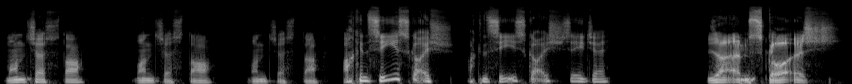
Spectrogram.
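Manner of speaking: low soft Manchester sliding into Scottish; slipping Manchester accent. Shown as a demonstration. Streamer's Manchester accent slips into Scottish. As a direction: Manchester that keeps turning Scottish. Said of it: "Why am I doing Scottish there?".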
